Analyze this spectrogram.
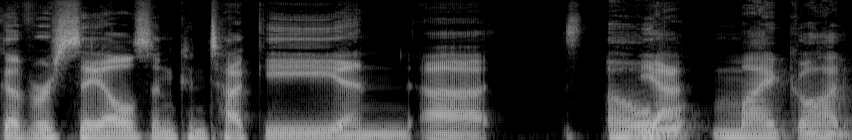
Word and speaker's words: Versailles: No, we have like a Versailles in Kentucky and my God. What did you just say? Versailles. You mean Versailles? No, I mean Versailles.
